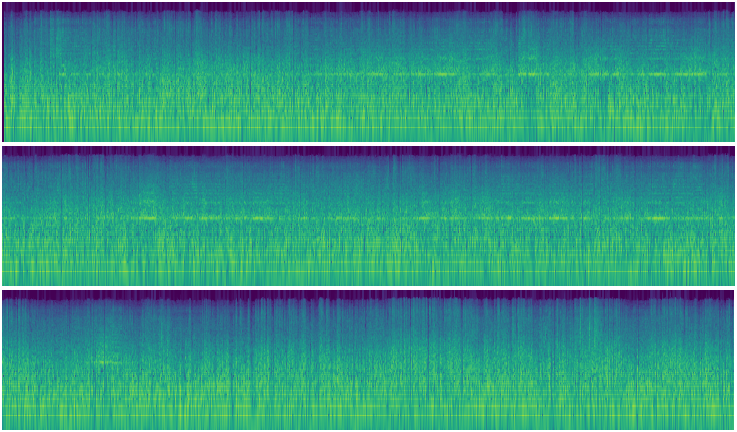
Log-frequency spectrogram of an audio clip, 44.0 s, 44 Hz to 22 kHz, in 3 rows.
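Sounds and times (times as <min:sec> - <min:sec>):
rapid rail clatter: 0:00.0 - 0:43.9
train rumbling at speed: 0:00.0 - 0:43.9
wind on microphone: 0:00.0 - 0:43.9
locomotive horn blasts: 0:00.1 - 0:43.9.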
